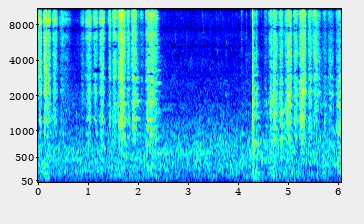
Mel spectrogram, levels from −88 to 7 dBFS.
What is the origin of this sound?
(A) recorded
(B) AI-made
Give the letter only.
A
